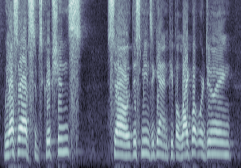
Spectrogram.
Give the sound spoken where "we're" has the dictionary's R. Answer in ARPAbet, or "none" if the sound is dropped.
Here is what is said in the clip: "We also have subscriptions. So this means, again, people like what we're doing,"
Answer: R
